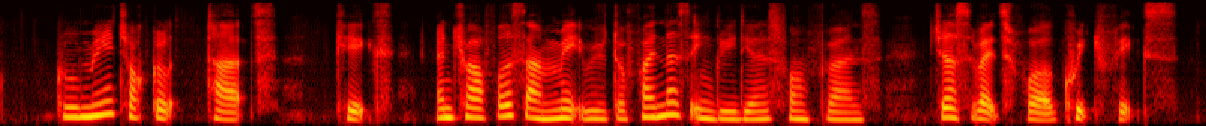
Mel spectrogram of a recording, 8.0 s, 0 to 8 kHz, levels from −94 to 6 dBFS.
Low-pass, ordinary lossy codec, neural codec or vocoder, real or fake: 7.2 kHz; none; codec, 16 kHz, 2 kbps, X-Codec, HuBERT features, trained on LibriSpeech; fake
